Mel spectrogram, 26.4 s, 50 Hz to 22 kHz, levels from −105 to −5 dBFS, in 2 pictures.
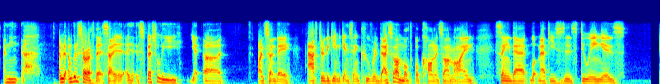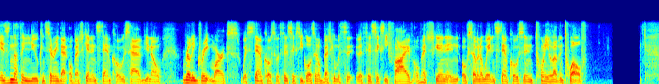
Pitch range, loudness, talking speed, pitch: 100-115 Hz, -26 LUFS, 150 wpm, 105 Hz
